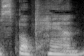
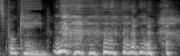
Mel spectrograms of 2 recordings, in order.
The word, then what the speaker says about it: Spokane: It's Gonzaga is how you say it. Gonzega from Spokane, not Spokane.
